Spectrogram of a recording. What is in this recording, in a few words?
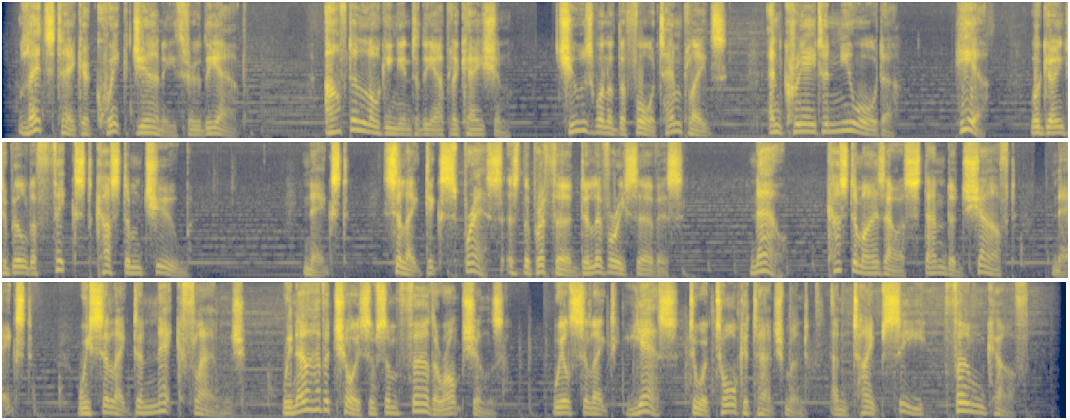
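British corporate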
